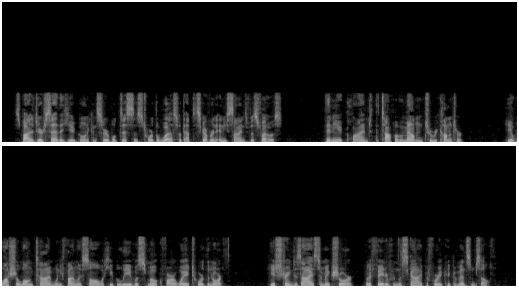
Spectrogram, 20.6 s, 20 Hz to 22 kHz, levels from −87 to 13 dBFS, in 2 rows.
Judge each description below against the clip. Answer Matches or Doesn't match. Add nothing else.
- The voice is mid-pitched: Doesn't match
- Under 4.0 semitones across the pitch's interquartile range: Matches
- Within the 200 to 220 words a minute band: Matches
